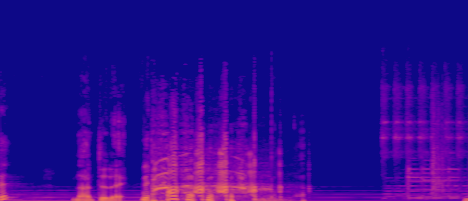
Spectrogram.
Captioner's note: laughing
